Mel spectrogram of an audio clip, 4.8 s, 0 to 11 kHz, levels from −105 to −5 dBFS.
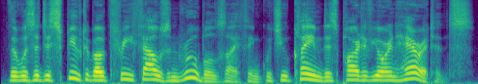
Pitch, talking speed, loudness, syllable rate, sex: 155 Hz, 225 wpm, -18 LUFS, 6.3 syllables/s, male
